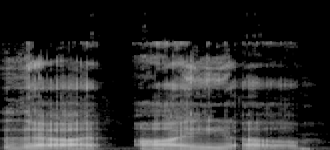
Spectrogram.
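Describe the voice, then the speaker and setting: Weary, drained woman vlogging slowly. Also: very deep voice, vocal fry, faint music behind. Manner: hesitant, trailing off. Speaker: vlogger sharing daily health updates. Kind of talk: casual, rambling personal vlog.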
